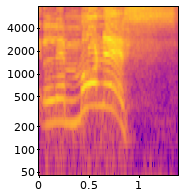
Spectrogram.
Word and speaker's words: Lemonis: that need to step your game up Frank lemonis there you go I said it right this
